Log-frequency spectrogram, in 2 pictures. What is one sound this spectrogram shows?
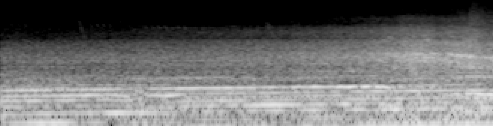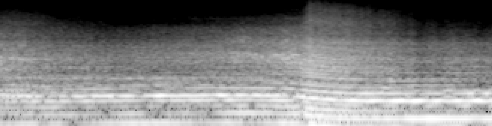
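Racing car engines roar as cars speed past.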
